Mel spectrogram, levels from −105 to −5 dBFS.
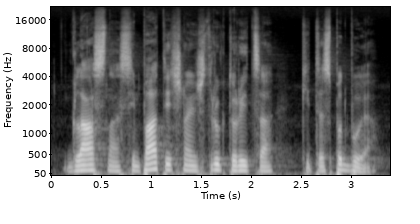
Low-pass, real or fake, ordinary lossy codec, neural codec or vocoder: none; real; none; none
